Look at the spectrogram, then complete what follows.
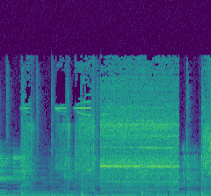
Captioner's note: drill whirring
